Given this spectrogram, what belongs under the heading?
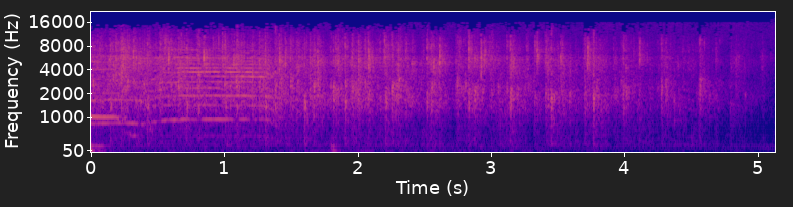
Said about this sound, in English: And so I'm so thankful to God right now. Can we just give Jesus a hand clap of praise?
